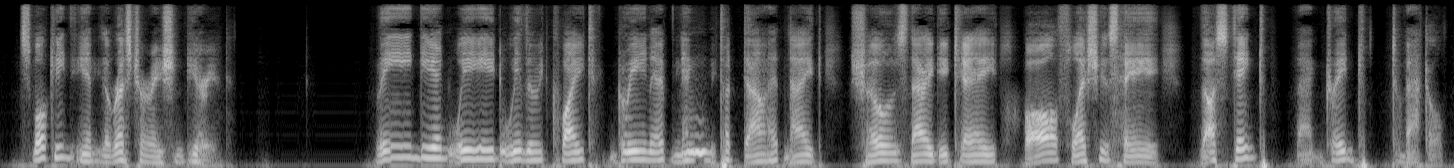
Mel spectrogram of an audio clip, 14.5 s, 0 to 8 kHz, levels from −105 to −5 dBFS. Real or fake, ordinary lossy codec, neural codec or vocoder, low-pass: fake; MP3, 64 kbps; codec, 16 kHz, 0.5 kbps, FreqCodec, larger model; 7.2 kHz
